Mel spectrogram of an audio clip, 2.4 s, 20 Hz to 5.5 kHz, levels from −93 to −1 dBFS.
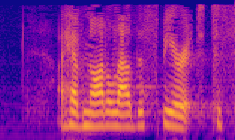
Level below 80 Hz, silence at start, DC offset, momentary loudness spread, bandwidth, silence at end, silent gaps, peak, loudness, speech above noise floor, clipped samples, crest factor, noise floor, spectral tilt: -70 dBFS; 0.6 s; under 0.1%; 13 LU; 5.2 kHz; 0.1 s; none; -2 dBFS; -19 LUFS; 35 dB; under 0.1%; 18 dB; -54 dBFS; -6.5 dB/octave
